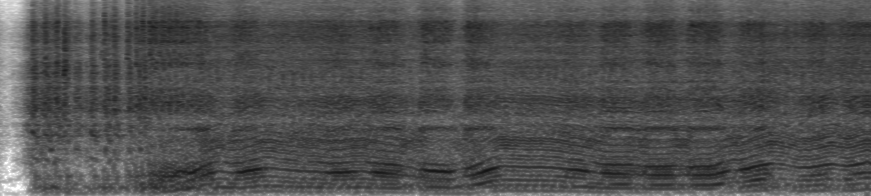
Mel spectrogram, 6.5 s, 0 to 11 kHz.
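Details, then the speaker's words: 1976 Suzuki GT750, first run in 30 years: catches, then revs up and down unevenly with a sputtering note and no steady idle; very smoky, air bubbles seen in the oil lines, needs more running. "I would say that is a very good sign for this old girl. I'm quite happy. Finally, something's come of it."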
